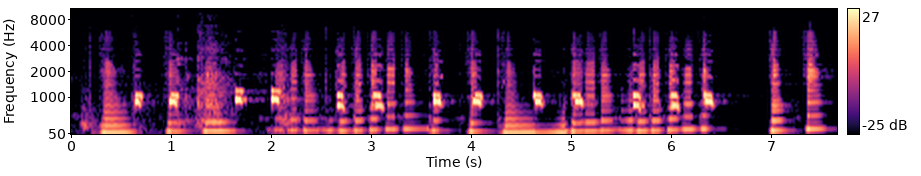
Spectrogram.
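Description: Plates clink and clatter together in a quick, irregular series of sharp ringing knocks, fairly loud, with only brief pauses between the hits as plates are taken out and paprika chicken is dished up.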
